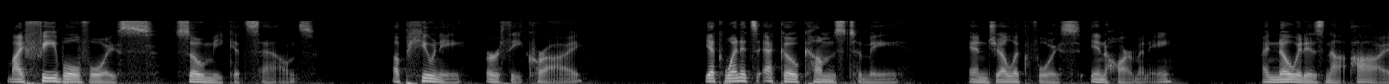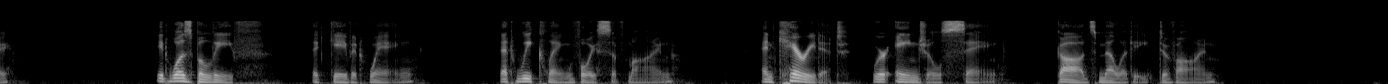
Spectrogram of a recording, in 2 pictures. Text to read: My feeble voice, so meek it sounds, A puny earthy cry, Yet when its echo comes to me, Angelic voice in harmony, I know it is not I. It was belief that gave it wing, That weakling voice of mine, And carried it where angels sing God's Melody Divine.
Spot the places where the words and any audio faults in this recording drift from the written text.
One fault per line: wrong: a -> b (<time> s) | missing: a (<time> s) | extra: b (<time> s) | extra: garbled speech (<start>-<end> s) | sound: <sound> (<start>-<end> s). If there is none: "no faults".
no faults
